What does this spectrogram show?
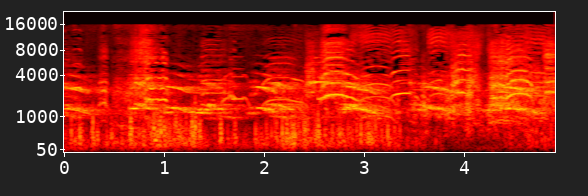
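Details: Many seagulls crying at once, arched squealing calls overlapping heavily above a steady roar of background noise.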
